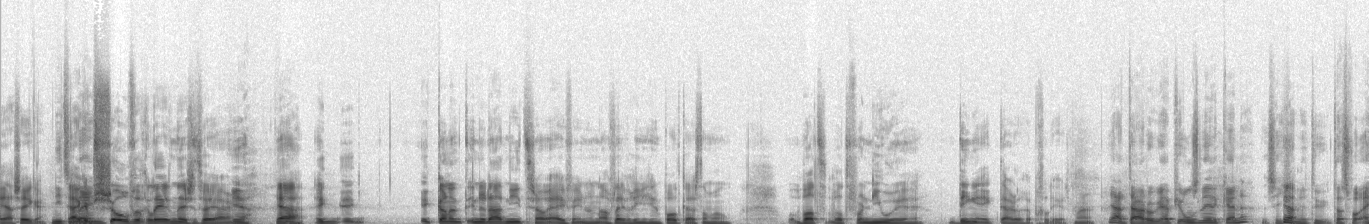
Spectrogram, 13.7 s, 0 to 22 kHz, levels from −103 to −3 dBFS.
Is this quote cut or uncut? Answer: uncut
